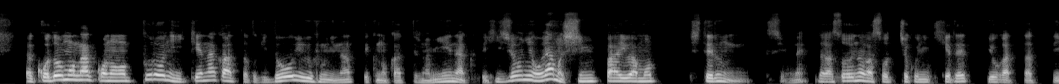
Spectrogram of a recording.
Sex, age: male, 40-59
